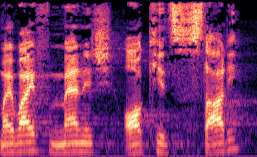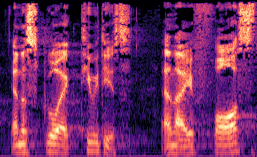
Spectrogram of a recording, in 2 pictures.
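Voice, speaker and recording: A man with a Chinese accent speaks very slowly at a medium pitch. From China. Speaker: church member. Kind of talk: testimony.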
